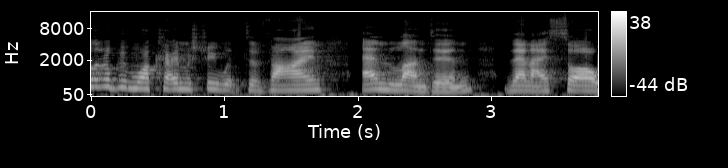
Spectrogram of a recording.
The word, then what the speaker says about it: Devine: more chemistry with divine I was saying her name wrong all last week I kept saying Devon but it's not my fault black people try to get too creative with their names Devon's name is spelled de vie why no I'm sorry Devine this is why I keep getting my stuff Divine's name is spelled de v YN when I see it I see Devon not to vine because I graduated as an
